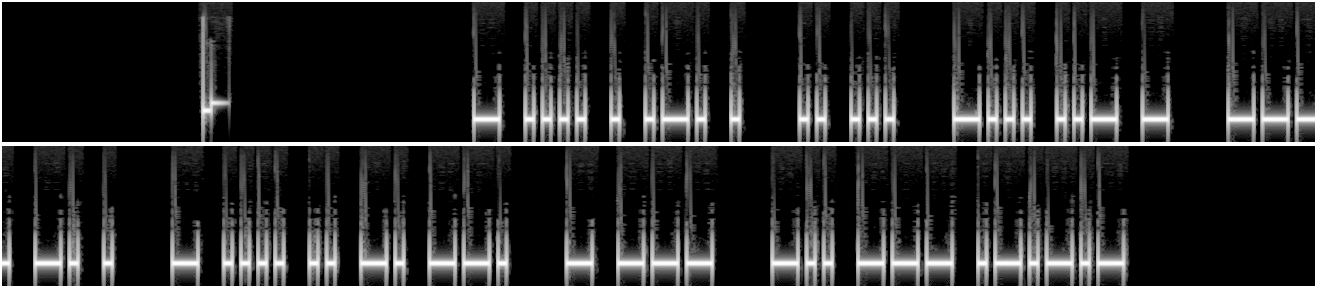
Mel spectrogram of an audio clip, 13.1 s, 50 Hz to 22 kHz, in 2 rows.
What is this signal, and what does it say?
Morse code, heard as a keyed tone, about 28 wpm, 700 Hz. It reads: THERE IS BUT ONE THING TO DO.
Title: Sentences from Top 100 Words 28wpm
